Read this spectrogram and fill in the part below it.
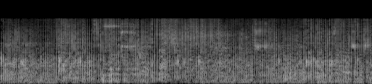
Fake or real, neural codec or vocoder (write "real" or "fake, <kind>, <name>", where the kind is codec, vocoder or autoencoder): fake, vocoder, BigVGAN v2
